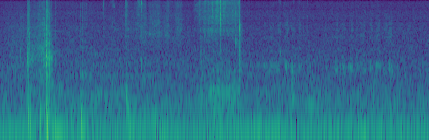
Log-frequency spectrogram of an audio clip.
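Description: Quiet handling of small card pieces and a glue bottle on a paper-covered desk: a short crackly rustle about half a second in and a longer scratchy rustle around three seconds in, over a faint steady low hum.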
